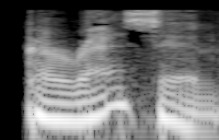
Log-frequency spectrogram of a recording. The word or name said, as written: caressively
